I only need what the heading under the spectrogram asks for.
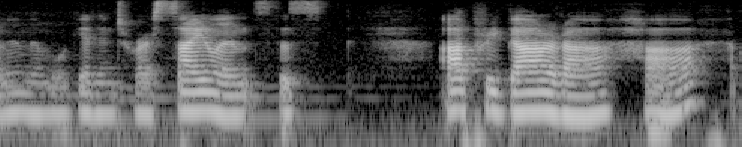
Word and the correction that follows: Aparigraha: Oh, I always say it wrong. Aprigraha.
